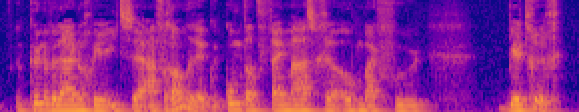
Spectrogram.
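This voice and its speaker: Over noticeable background noise and audible room echo, a man talks at a fairly high pitch with fairly even intonation. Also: moderate pace. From Aalsmeer, Netherlands. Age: 20s. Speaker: podcast host and law student. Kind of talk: interview.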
